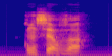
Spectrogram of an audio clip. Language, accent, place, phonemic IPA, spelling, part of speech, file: French, France, Lyon, /kɔ̃.sɛʁ.va/, conserva, verb, LL-Q150 (fra)-conserva.wav
- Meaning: third-person singular past historic of conserver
